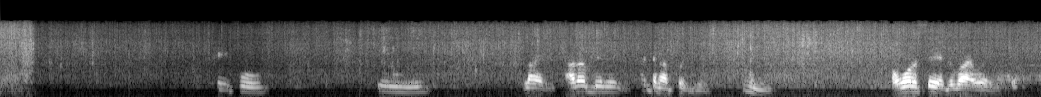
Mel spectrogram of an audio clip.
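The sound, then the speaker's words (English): Rain falling outside, a soft steady hiss running through the whole stretch beneath intermittent bursts of someone talking. “it's raining out here, y'all.”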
